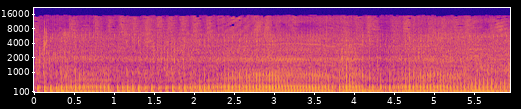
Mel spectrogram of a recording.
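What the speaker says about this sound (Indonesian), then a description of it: "Ngebas sih empuk, nggak berisik karena knalpotnya nggak knalpot murahan gitu." A nearby Suzuki Thunder motorcycle with a bassy aftermarket exhaust runs loudly, its low rumble swelling and dipping slightly as the throttle is blipped.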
